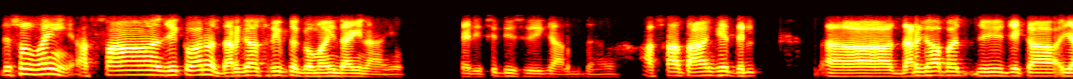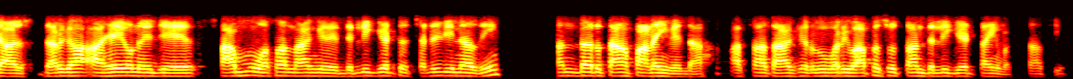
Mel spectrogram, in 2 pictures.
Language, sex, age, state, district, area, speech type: Sindhi, male, 60+, Rajasthan, Ajmer, urban, conversation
